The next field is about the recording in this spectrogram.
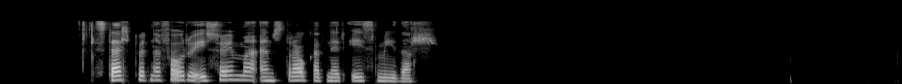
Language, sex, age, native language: Icelandic, female, 40-49, Icelandic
